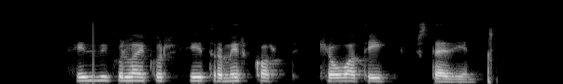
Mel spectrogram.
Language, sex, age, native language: Icelandic, male, 40-49, Icelandic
